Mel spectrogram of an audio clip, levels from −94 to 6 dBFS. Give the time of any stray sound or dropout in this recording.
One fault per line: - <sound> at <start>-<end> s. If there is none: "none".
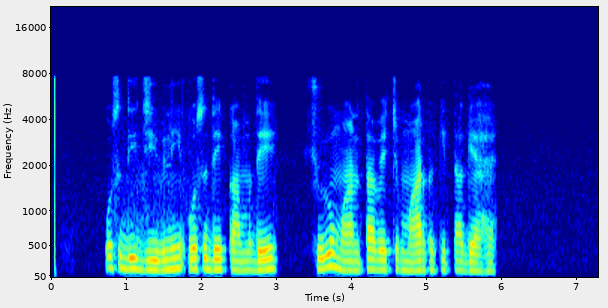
none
